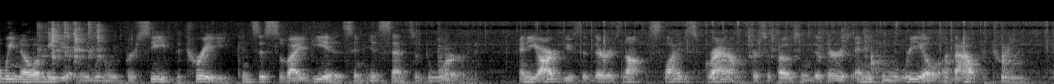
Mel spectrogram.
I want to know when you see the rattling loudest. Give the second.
1 s.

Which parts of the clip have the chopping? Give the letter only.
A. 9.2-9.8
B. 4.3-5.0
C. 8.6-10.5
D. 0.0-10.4
C.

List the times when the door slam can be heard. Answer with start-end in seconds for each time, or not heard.
4.3-5.0.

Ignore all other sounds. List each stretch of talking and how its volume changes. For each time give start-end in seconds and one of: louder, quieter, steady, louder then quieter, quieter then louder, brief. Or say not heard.
0.0-10.4 steady.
